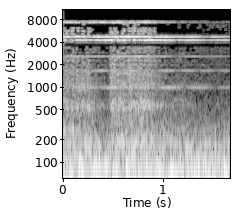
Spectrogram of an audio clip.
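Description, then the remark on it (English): A telephone rings in an office at the Type For You agency with a steady, bright bell-like trill that carries through the whole moment, fairly quiet and set against a low hum, with no one speaking. “Phone in my office.”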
